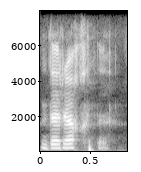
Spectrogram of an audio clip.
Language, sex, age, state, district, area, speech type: Urdu, female, 18-30, Uttar Pradesh, Gautam Buddha Nagar, urban, read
